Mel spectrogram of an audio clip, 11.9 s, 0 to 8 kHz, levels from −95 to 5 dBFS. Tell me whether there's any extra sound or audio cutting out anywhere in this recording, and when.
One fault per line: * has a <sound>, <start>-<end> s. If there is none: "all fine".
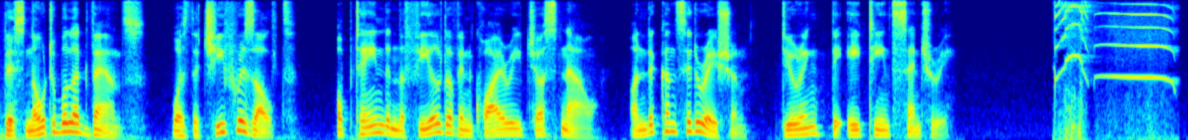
* has a squeak, 10.5-11.8 s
